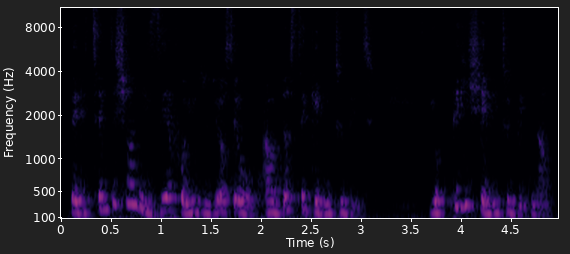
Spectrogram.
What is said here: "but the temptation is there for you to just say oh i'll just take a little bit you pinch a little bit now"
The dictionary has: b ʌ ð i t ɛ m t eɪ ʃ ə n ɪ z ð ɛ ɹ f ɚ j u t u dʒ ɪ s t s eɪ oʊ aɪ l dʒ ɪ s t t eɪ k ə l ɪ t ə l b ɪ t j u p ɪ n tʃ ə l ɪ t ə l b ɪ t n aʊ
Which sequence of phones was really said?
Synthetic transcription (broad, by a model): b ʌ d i t ɛ m t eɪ ʃ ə n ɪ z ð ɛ f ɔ j u t u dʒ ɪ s s eɪ oʊ aɪ w dʒ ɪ s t t eɪ k ə l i t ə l b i t j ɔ p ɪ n ʃ ə l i t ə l b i t n aʊ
